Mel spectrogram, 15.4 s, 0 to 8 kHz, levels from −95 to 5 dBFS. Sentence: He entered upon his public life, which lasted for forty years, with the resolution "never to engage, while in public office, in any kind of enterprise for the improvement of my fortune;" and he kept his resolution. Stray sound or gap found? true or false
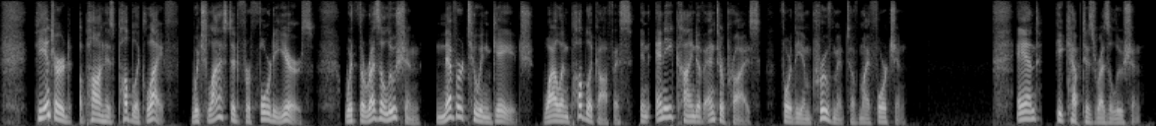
false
